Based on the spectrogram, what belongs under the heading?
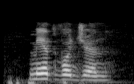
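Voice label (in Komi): "медводдзӧн", Komi, female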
